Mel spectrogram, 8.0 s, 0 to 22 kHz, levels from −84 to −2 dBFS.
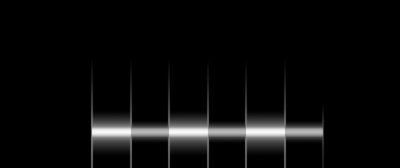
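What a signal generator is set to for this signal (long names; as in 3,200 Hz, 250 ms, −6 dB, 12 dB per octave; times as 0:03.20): tone at two levels in turn 875 Hz −4 dBFS, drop 21 dB, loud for 0.78 s, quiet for 0.76 s, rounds 3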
